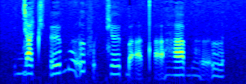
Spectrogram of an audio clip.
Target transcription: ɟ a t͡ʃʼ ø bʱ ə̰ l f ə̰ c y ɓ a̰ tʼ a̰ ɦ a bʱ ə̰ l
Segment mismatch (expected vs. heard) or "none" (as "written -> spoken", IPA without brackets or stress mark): y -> ø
